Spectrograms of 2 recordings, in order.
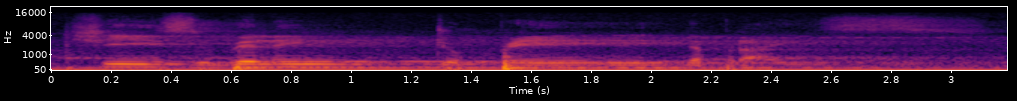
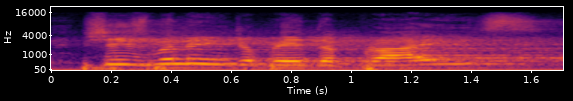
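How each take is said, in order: First: Low, soft and slow; weighty, subdued statement; hushed, solemn. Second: Raised, ringing preacher's voice; forceful restatement; emphatic declaration. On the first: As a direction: let it sink down slowly and quietly. Solemn statement, then repeated with force. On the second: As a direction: proclaim it high and loud. Repeats the statement emphatically. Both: Shown as a demonstration.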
